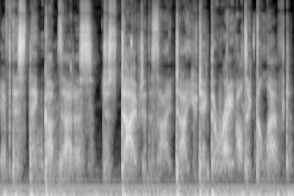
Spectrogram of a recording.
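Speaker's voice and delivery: close, very quiet, breathy whisper. She whispers next to him as he aims at the monster, whispering. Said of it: "she like whispers next to him".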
